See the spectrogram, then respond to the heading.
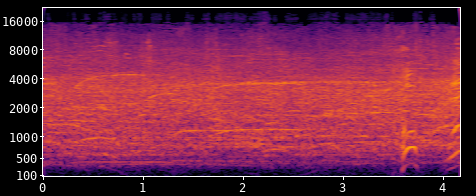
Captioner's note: crowd booing continues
